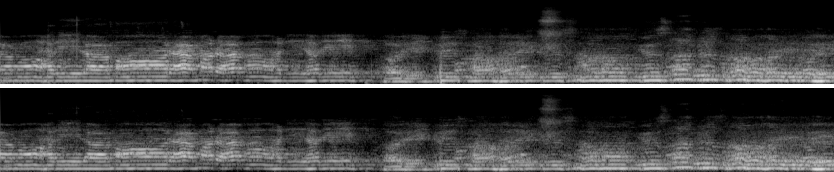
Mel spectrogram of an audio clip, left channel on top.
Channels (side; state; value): both; normal; correlation 0.86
